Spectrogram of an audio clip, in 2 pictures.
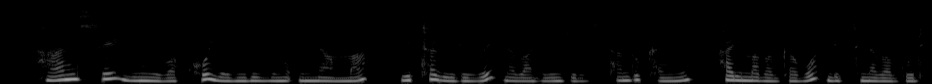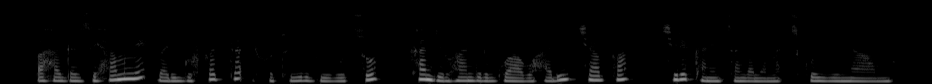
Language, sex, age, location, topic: Kinyarwanda, female, 18-24, Huye, health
